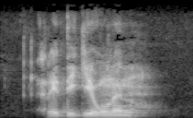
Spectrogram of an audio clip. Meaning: plural of Religion
- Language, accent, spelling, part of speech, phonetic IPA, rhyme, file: German, Austria, Religionen, noun, [ʁeliˈɡi̯oːnən], -oːnən, De-at-Religionen.ogg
